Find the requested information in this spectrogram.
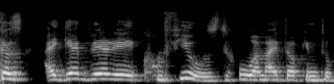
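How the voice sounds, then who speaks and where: A woman speaks in a dark, mellow tone. Her pace is fairly slow. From Tanzania. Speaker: trauma healer and author. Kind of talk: interview. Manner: halting.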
